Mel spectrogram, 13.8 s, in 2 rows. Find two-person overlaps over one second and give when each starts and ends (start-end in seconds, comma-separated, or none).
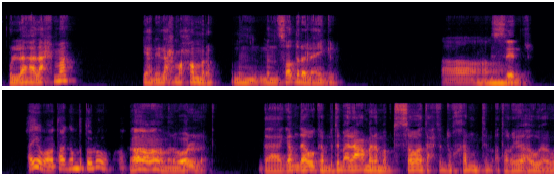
none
